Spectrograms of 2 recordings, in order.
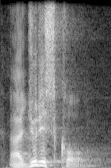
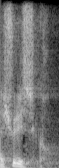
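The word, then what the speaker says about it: εὑρίσκω: 유리스코. 이 말이 원래 헬라어 발음 말하면 휴리스코입니다. 휴리스코.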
